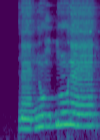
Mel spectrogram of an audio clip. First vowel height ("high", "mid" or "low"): mid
